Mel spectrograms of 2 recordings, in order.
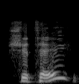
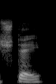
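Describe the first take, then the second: First: A short vowel separates the first two consonants. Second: The first two consonants run together without vowel.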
